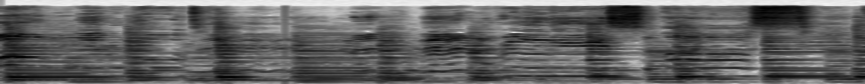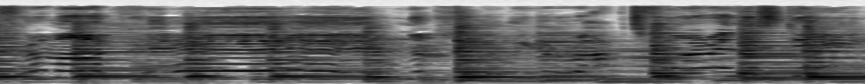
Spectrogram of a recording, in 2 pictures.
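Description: A woman singing a slow song over instrumental accompaniment, her voice wavering with vibrato on held notes.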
